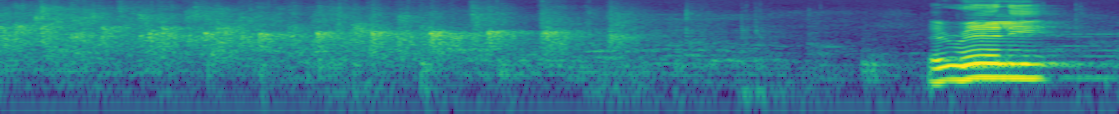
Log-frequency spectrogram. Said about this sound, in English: As the children go back, weren't they brilliant? We clap for them. Let's give them one more clap. They were so well behaved today.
